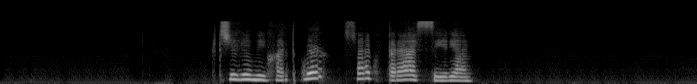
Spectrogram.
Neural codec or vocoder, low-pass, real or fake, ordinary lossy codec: codec, 16 kHz, 0.5 kbps, FreqCodec, smaller model; none; fake; none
